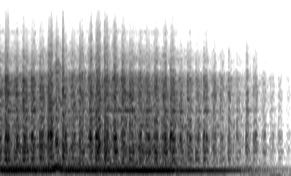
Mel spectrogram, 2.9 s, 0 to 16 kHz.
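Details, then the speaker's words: 1964 record demonstration of a gearbox destroying itself: a harsh grinding hammer about four times a second over a low drone, then fading out as it stops for good with a broken main shaft. "This is a recording of the actual death of a gearbox. When it stopped, it stopped for good with a broken main shaft."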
